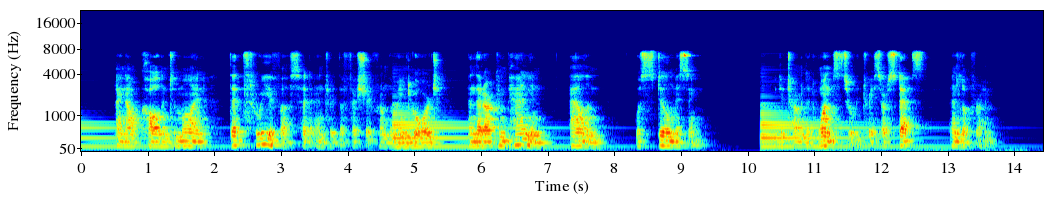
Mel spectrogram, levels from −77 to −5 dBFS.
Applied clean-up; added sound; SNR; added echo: none; Acoustic guitar; 9 dB; reverberation time 0.8 s.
